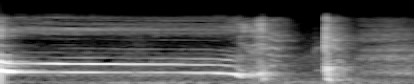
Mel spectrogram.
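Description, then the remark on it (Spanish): A person howls like a wolf, holding one long, steady note for about a second and a half, followed by a couple of short, breathy yelping bursts. “Luego aquí no vamos a aullar en la luna llena y esas cosas.”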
